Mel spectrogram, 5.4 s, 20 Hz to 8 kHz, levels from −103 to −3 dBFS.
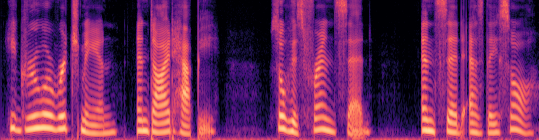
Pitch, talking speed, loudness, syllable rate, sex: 215 Hz, 180 wpm, -19 LUFS, 4.4 syllables/s, female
